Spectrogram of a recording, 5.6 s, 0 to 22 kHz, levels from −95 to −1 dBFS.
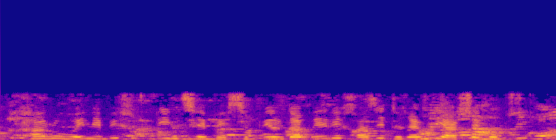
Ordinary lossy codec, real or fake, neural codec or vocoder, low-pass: Opus, 64 kbps; real; none; 7.2 kHz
